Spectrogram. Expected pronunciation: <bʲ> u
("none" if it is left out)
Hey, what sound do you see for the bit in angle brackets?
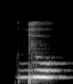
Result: bʲ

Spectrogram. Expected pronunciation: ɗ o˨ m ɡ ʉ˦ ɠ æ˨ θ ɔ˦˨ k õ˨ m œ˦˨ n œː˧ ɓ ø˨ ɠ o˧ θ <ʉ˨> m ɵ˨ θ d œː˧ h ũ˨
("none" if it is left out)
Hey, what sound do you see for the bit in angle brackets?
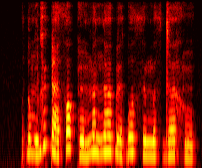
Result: ʉ˨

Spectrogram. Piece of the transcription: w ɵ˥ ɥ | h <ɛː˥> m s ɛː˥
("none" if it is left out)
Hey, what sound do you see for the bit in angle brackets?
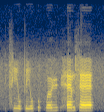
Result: ɛː˥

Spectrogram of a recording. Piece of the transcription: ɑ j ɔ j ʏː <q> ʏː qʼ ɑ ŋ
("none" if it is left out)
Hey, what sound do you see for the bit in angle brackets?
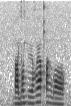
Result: ʁ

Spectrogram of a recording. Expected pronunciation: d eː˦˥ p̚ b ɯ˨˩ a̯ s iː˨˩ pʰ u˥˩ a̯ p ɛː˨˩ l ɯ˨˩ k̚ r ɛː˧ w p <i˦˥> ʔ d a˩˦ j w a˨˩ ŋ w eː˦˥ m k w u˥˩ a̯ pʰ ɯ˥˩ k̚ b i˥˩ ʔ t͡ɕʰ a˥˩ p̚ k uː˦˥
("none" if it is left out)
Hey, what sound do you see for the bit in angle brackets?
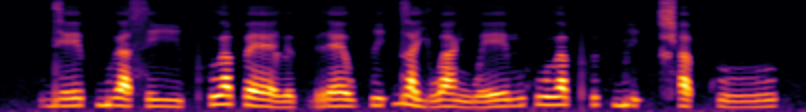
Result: i˦˥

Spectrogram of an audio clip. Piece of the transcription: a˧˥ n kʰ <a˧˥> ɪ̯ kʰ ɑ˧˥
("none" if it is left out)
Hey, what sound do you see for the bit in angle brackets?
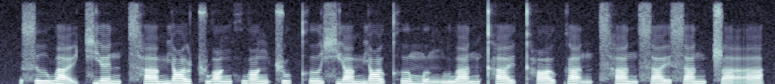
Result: a˧˥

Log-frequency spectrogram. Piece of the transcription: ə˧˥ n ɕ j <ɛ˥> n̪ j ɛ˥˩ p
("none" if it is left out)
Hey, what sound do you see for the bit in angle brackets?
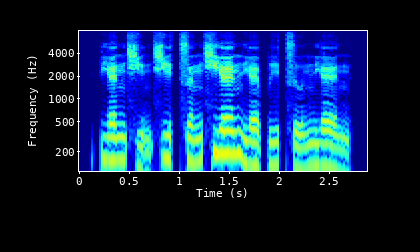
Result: ɛ˥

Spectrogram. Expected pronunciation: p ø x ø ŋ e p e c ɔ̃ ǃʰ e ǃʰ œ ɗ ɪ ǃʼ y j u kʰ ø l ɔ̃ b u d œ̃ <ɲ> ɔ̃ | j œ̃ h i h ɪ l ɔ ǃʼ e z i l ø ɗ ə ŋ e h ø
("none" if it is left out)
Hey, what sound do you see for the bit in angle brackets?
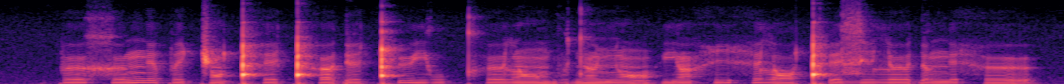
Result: ɲ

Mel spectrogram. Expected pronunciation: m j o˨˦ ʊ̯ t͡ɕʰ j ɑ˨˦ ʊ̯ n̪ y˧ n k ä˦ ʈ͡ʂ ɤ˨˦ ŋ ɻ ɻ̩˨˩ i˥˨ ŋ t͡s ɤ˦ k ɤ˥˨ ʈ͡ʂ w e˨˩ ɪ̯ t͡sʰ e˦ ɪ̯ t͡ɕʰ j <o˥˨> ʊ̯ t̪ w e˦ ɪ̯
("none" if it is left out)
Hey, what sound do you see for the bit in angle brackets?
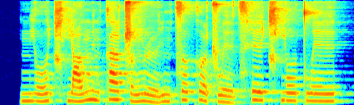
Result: o˦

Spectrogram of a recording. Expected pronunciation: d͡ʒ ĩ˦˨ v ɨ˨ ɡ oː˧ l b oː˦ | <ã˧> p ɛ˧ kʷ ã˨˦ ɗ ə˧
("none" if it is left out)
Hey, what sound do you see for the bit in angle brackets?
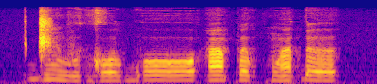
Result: ã˧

